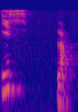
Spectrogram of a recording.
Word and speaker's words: isla: Le mot isla, pareil, finit par une voyelle, un A, donc c'est la première syllabe qui va être accentuée, isla.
